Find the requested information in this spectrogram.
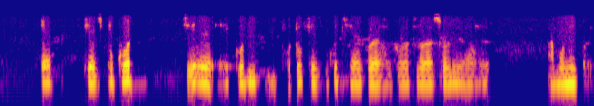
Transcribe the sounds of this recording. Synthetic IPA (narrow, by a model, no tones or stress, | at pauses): ɛ | pʰesbukɔt̚ | ɛ̰kobipʰɔtɔpʰesbukɔtsɛjaɹkɔɹaɦɛɡʱɔɹɔtlɔɹasɔliaɦɛ | a̰mɔnikɔ̰ɹɛ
